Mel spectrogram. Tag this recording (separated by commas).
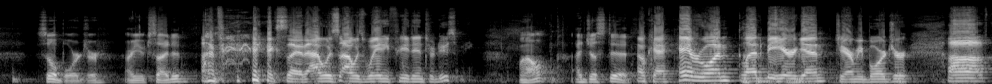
Speech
